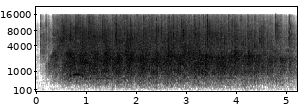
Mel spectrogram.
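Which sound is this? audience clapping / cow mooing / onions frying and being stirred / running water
audience clapping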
